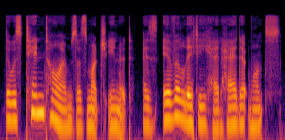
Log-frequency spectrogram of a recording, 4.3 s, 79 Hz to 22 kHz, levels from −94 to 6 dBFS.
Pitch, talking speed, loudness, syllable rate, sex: 160 Hz, 210 wpm, -18 LUFS, 4.9 syllables/s, female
